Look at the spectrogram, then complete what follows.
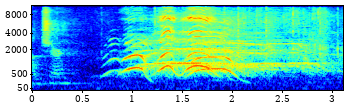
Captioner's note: cheers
